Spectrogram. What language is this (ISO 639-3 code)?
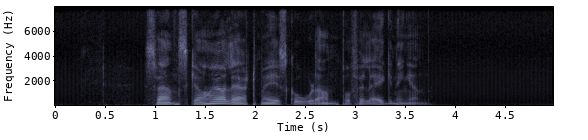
swe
